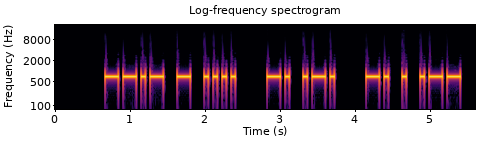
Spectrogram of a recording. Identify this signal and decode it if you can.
Morse code, heard as a keyed tone, about 20 wpm, 700 Hz. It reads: QTH NR NEW
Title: Practice QSO - Exchange 1 - Beginning - 20wpm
